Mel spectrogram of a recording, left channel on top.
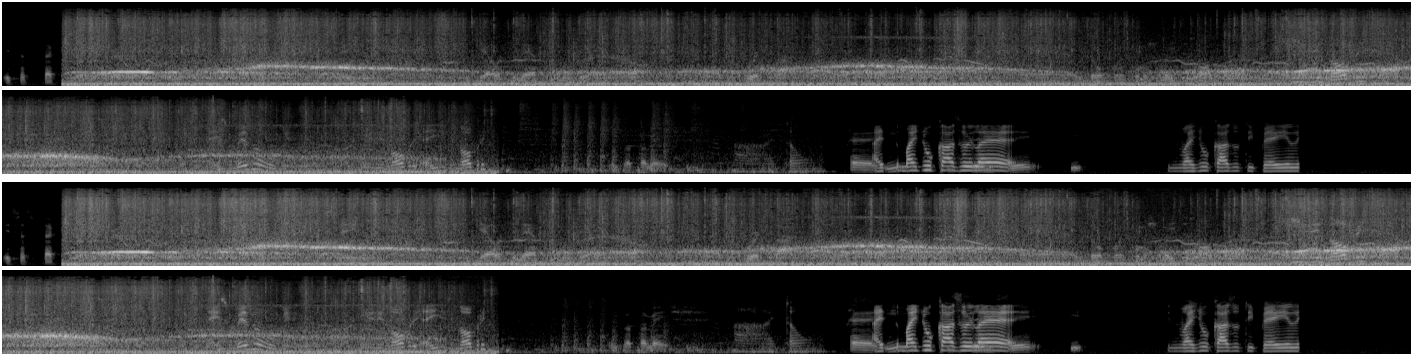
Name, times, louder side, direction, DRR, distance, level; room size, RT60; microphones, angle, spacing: voice 1, 0.0-2.6 3.3-4.0 4.6-6.1 7.1-8.5 10.2-12.8 20.1-21.1 22.6-23.2 23.8-24.4 24.8-24.9, right 2 dB, 80° right, 1.9 m, -41 dB
sound 1, 0.6-19.1, right 2 dB, 15° right, 0.3 m, -28 dB
voice 2, 3.2-3.6 12.9-13.7 16.1-18.9 21.4-22.3 22.8-24.2 25.7-27.1, right 3 dB, 45° right, 1.9 m, -35 dB
sound 2, 14.4-22.3, left 3 dB, 45° left, 1.2 m, -47 dB
open air
head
